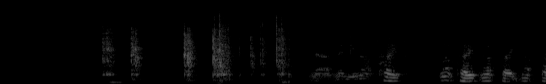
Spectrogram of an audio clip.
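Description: Grip tape rips and crackles as it is peeled off a skateboard.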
